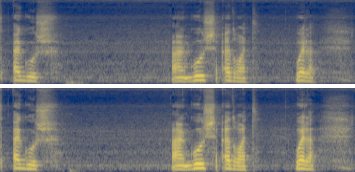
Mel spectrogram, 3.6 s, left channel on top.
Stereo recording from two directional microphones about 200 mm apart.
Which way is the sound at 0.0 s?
20° right (ahead or behind).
